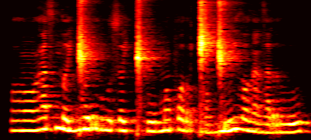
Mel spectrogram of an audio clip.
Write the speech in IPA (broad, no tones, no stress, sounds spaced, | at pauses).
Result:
ɣ ɔ̃ ɣ a s m ə j ŋ͡ǁ ɵ r v u s ɵ j ǁʰ u m ɔ̃ f ɔ r ɡ͡ǁ a ɡ͡ǁ u j ð ɔ ð ã z a r v u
